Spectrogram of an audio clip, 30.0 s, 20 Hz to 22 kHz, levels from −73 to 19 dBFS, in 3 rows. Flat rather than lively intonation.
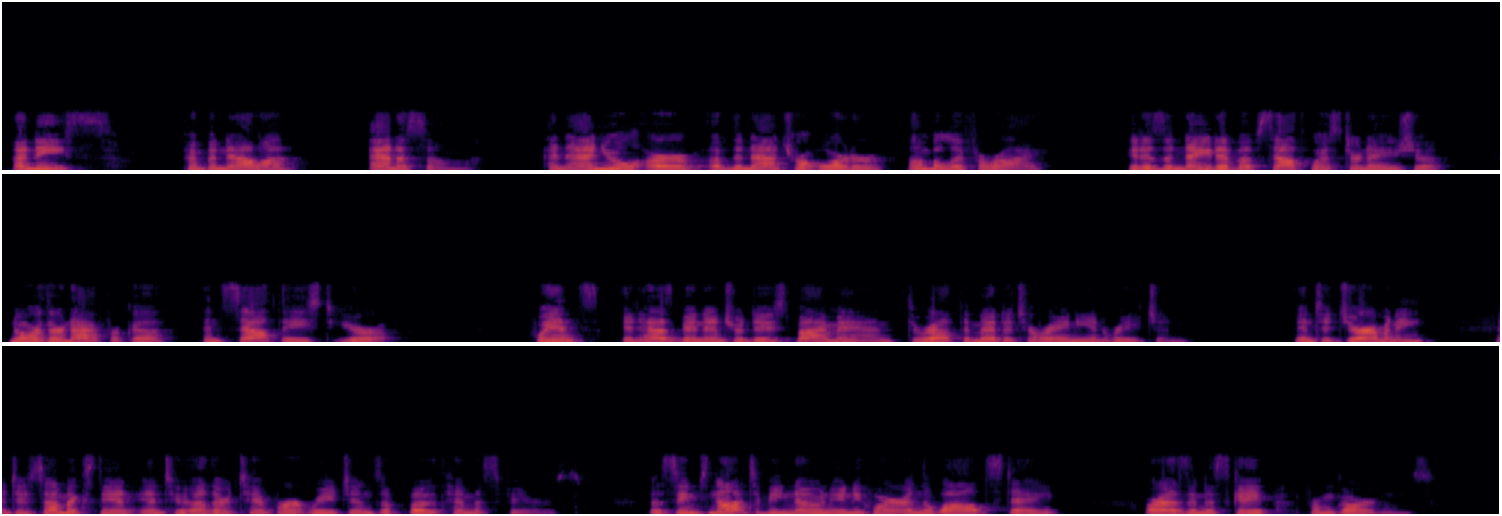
Yes: narrow, 2.1 semitones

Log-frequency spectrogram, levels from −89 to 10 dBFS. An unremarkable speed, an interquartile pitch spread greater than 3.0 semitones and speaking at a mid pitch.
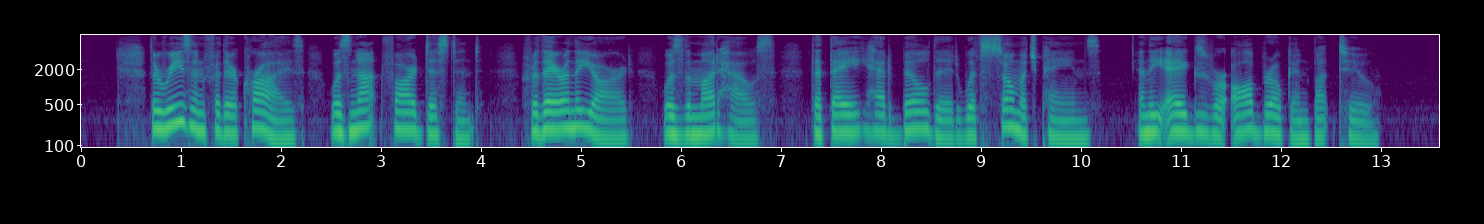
Yes: average, 150 wpm; average, 3.8 semitones; medium, 165 Hz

